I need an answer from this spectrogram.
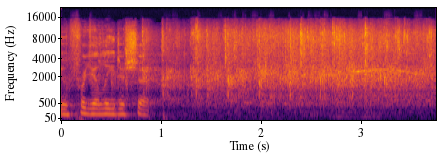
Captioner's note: applause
